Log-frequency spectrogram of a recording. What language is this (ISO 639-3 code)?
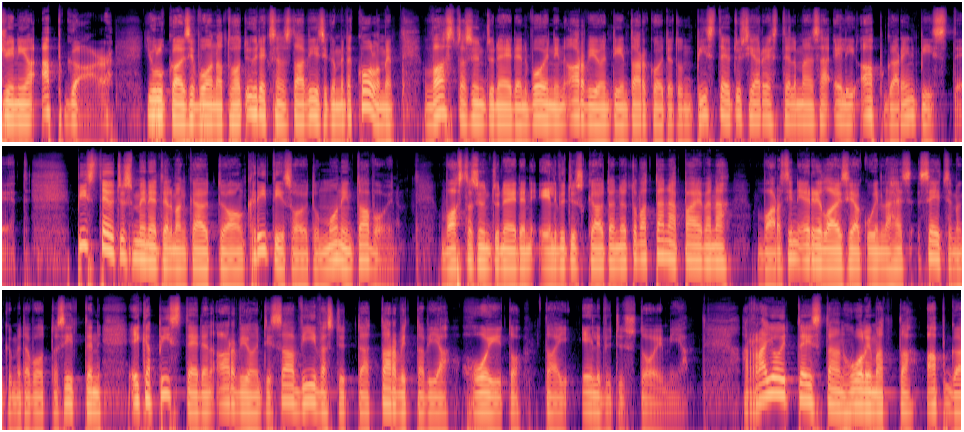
fin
